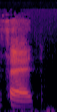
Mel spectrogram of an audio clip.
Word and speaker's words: Pheart: Pronounce the word P-H-E-A-R-T. – Okay, I found this on the web for pronounce the word furt. Check it out. – Furt. – Furt. – Furt. – Okay, my mind did not go there. – No. Well, because E-A-R-T would be ert.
